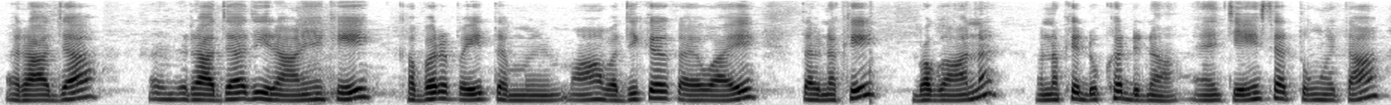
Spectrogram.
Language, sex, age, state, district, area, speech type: Sindhi, female, 60+, Maharashtra, Thane, urban, spontaneous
